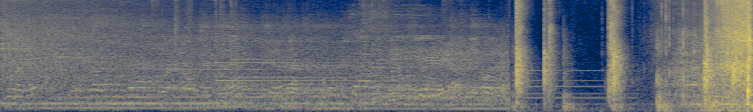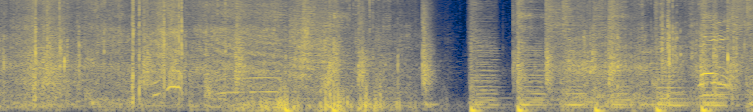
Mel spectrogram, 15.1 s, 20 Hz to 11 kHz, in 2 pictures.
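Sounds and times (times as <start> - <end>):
skate wheels rolling on concrete: 6.6 - 12.0, 12.8 - 15.0.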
